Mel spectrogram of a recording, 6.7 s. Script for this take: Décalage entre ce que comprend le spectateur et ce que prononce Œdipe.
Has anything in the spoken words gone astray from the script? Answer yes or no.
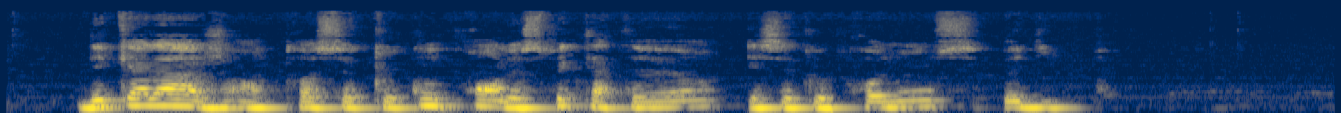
no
